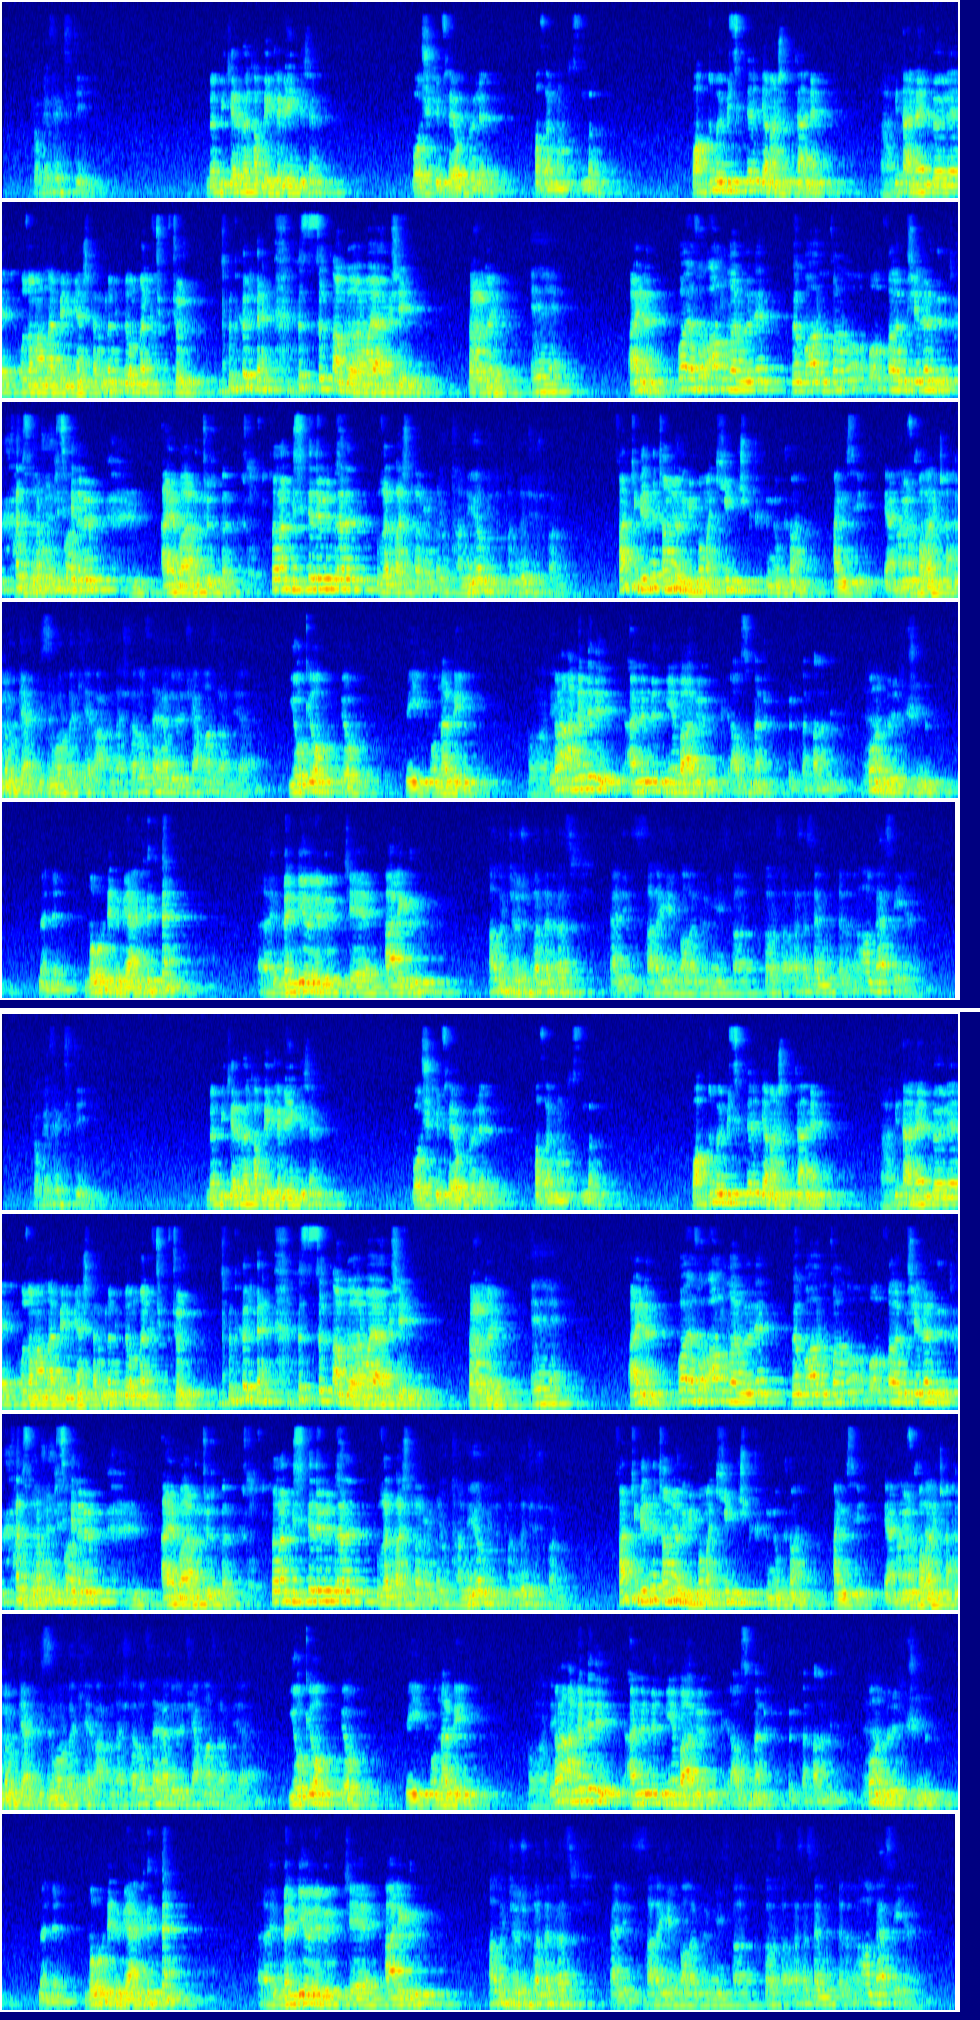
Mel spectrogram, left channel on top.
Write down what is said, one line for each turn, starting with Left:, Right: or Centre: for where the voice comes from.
Left: çok efektif değil.
Right: ben bir kere böyle tam beklemeye gideceğim. Boş kimse yok böyle pazarın ortasında. Baktım böyle bisiklet yanaştı bir tane.
Left: Ha.
Right: Bir tane böyle o zamanlar benim yaşlarımda bir de ondan küçük bir çocuk. <laughs> Böyle <laughs> sırtlandılar bayağı bir şeyi. Tarhanayı.
Left: E
Right: Aynen. Bayağı sonra aldılar böyle. Ben bağırdım falan. "Hop, hop" falan bir şeyler dedim.
Left: tanıdığın
Right: <laughs> Sonra
Left: çocuklar
Right: bisiklete
Left: mı?
Right: binip aynen bağırdım çocuklar. Sonra bisiklete binip hemen uzaklaştılar oradan.
Left: Yok tanıyor muydun? Tanıdığın çocuklar mıydı?
Right: Sanki birini tanıyor gibiydim ama kim hiçbir fikrim yok şu an. Hangisi? Yani
Left: Ha
Right: yüzü falan
Left: yani
Right: hiç hatırlamıyorum
Left: yok yani
Right: yani.
Left: bizim oradaki arkadaşlar olsa herhalde öyle bir şey yapmazlardı ya.
Right: Yok yok yok değil. Onlar değil.
Left: Onlar değiller
Right: Sonra annem
Left: ha.
Right: dedi annem dedi niye bağırıyorsun dedi. Alsınlar çocuklar falan dedi.
Left: Ha.
Right: Sonra böyle düşündüm ben de. Doğru dedim yani. <laughs>
Left: Aynen.
Right: Ben niye öyle bir şeye hale girdim ki?
Left: Ama çocuklar da biraz yani sana gelip alabilir miyiz falan sorsalar aslında sen muhtemelen al dersin yani.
